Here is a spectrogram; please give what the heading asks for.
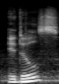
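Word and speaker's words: Idylls: This one's actually pronounced idles.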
